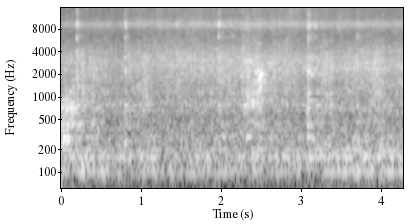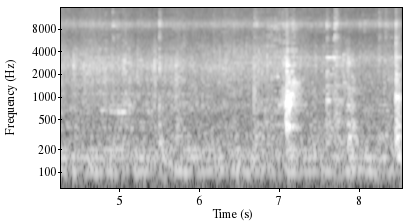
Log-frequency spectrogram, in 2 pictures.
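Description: Chopped ginger and green chilli frying in a pan for vegetarian soybean rice make a soft, steady sizzle, broken by occasional light clinks and scrapes of stirring.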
